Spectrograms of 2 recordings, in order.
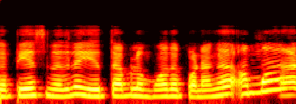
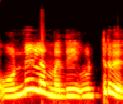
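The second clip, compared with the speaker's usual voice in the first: ordinary delivery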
